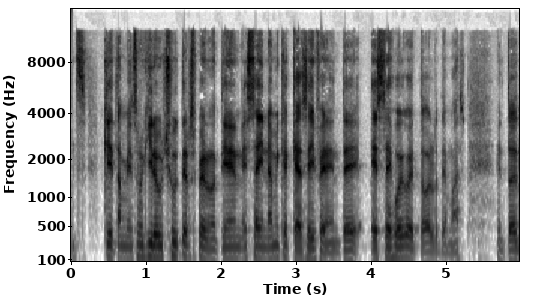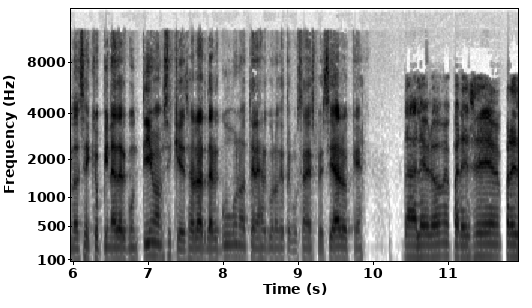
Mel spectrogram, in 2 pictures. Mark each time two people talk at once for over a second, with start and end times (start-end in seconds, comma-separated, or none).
none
